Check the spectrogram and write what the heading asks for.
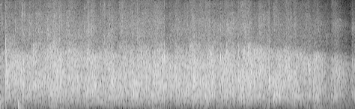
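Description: A crowd bursts into sustained applause, dense overlapping claps holding steady and loud for several seconds before tapering slightly at the end.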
